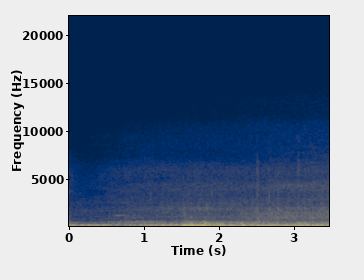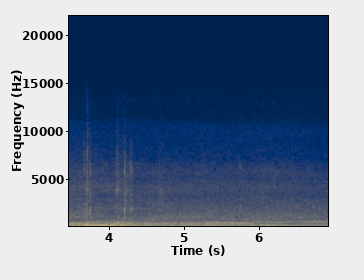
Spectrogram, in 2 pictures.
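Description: Ride noise from a camera travelling along a paved path: wheel rumble and wind buffeting with a steady low hum, a higher hum that wavers up and down, and a few sharp rattling clicks about halfway through.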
